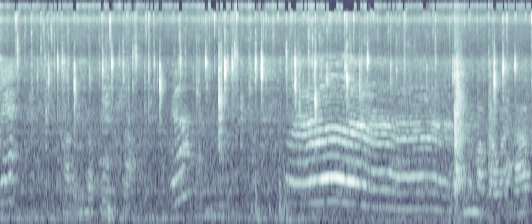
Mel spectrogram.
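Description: A cat gives a few meows, including one long, drawn-out wavering cry in the middle, close by, with people talking quietly in the background.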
